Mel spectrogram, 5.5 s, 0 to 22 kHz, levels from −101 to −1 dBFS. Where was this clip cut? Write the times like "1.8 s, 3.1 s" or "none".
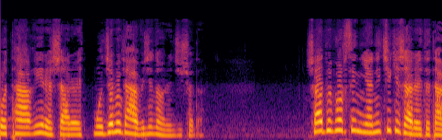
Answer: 1.1 s, 1.5 s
